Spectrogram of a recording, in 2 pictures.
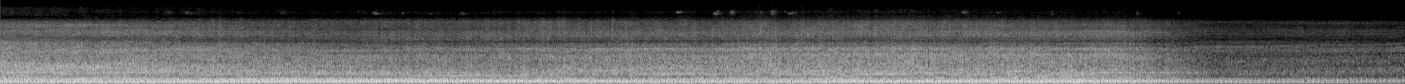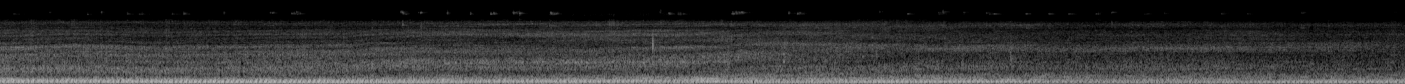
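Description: Stiga Park front-deck ride-on mower's engine running steadily as it mows. It is loud and close at first, then drops suddenly about 12 seconds in to a quieter, more distant steady hum that fades a little further near the end.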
